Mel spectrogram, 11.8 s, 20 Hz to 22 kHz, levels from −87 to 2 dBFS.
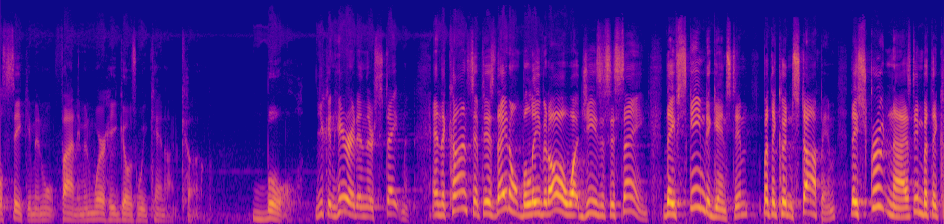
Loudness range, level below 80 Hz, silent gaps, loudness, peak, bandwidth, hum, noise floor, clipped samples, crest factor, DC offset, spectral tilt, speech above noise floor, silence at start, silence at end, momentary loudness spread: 13 LU; -64 dBFS; none; -22 LUFS; -2 dBFS; 16 kHz; none; -59 dBFS; under 0.1%; 20 dB; under 0.1%; -4 dB/octave; 37 dB; 0 s; 0 s; 18 LU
